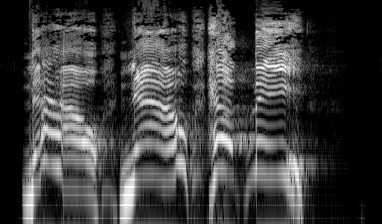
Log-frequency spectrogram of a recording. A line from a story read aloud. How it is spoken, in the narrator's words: cried the bearded man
